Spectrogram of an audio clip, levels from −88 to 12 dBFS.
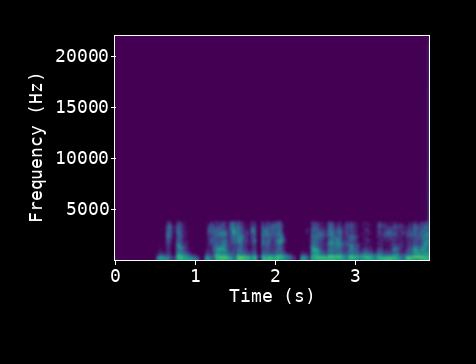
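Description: Throughout the speech, G.729 coding is plainly audible. The sound is confined to a telephone band of roughly 150 Hz to 3.5 kHz, with nothing above 3.6 kHz. Unlike simple band-limiting, the voice is also rough and synthetic, as it would be if rebuilt from a filter and sparse pulses at about 8 kbit/s.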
